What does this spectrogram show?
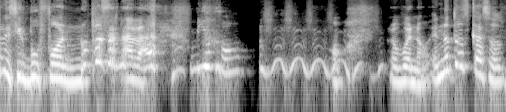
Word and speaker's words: Buffon: insistía muchísimo en pronunciar el nombre de Buffon correctamente. Entonces, cada vez que hablaba de Buffon decía Buffon.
